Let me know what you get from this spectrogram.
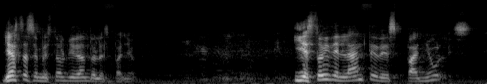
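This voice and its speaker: High, bright-voiced Mexican preacher man. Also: fairly quick. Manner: animated storyteller, acts out quoted dialogue; emphatic, with rhetorical questions to the listeners. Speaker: preacher at a church convention. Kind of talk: sermon mixing Bible reading and personal stories.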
